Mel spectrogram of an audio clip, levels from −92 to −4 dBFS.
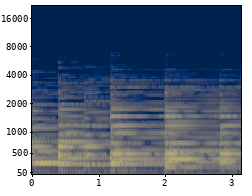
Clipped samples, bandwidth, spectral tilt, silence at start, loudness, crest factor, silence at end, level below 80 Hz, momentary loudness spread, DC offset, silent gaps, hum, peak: under 0.1%; 5 kHz; -8.5 dB/octave; 0 s; -32 LUFS; 14 dB; 0 s; -64 dBFS; 8 LU; under 0.1%; none; none; -18 dBFS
